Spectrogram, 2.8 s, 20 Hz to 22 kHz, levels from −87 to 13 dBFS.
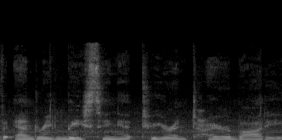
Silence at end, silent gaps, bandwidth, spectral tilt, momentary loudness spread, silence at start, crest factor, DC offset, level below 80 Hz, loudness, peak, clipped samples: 0 s; none; 15.5 kHz; -4.5 dB/octave; 7 LU; 0 s; 16 dB; under 0.1%; -68 dBFS; -38 LUFS; -22 dBFS; under 0.1%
